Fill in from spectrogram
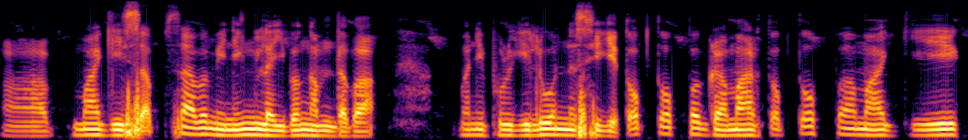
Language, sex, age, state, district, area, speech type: Manipuri, male, 30-45, Manipur, Tengnoupal, urban, spontaneous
